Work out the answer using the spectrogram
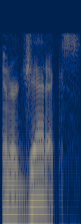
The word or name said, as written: energetics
